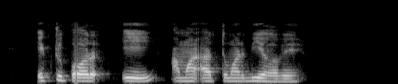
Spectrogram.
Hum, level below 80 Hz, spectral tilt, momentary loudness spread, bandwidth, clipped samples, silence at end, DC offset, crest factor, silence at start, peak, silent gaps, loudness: none; -54 dBFS; -7.5 dB/octave; 11 LU; 7.4 kHz; under 0.1%; 1 s; under 0.1%; 16 dB; 0.4 s; -2 dBFS; none; -18 LUFS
